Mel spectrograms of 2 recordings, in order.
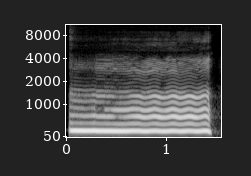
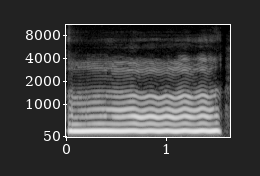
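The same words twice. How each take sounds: No difference in how they are said.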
